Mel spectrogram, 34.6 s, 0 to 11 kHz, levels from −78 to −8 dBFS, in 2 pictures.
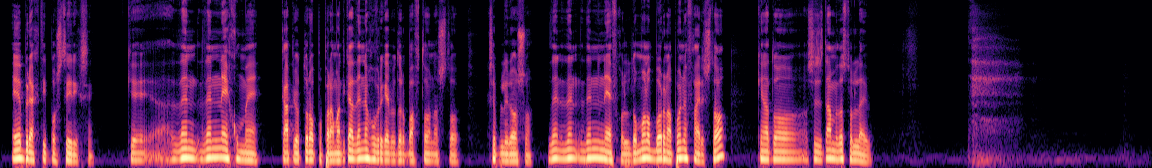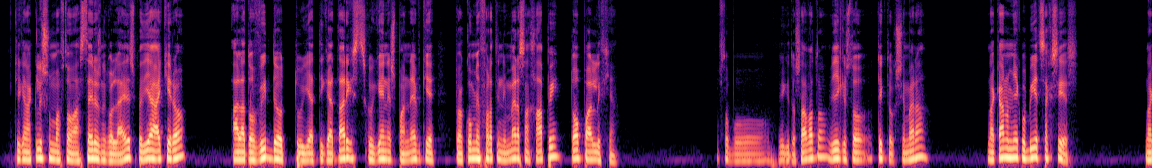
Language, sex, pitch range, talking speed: Greek, male, 105-125 Hz, 145 wpm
